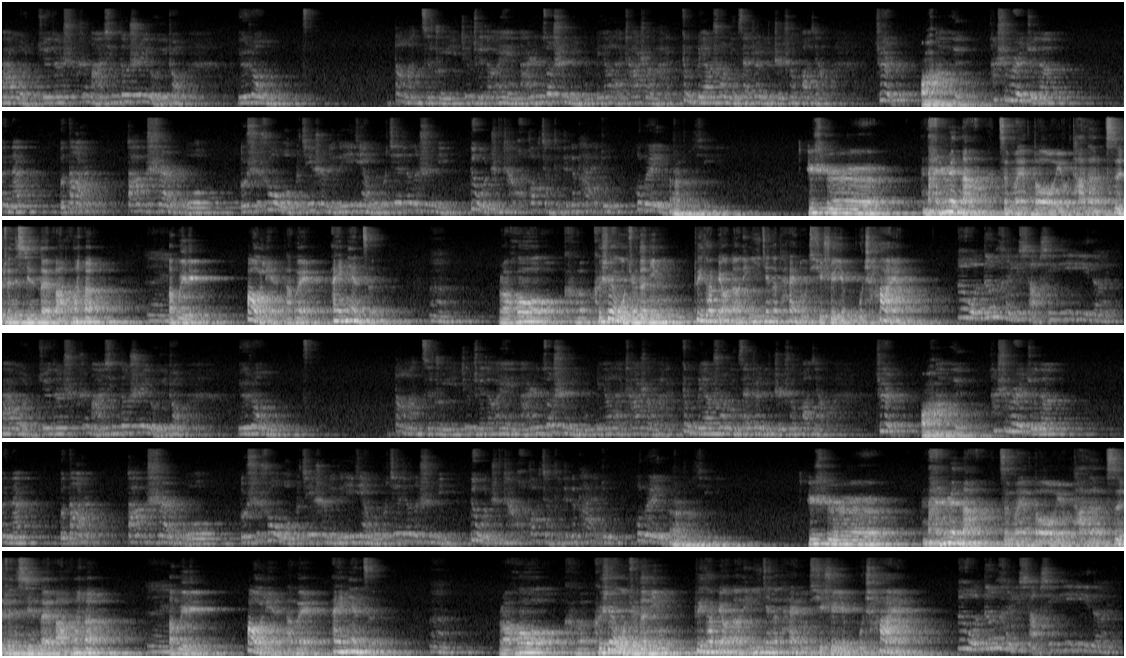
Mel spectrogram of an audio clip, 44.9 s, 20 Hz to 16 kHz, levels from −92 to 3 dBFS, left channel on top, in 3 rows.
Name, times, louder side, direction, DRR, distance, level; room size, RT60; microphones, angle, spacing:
voice 1, 0.0-2.8 3.1-3.7 5.2-11.4 11.6-11.9 12.4-12.8 13.2-14.1 15.0-15.3 15.7-16.2 16.6-17.7 18.1-20.9 21.2-23.1 23.4-24.6 31.8-32.5 35.6-35.9 42.6-44.7, equal, 15° left, -1 dB, 3.8 m, -41 dB
voice 2, 12.3-12.6 23.9-24.4 25.7-26.8 27.2-31.2 32.1-32.6 33.2-34.9 36.5-42.0, left 1 dB, 70° left, 1 dB, 2.2 m, -25 dB
23.5 x 10.5 x 5.1 m, 1.3 s
head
